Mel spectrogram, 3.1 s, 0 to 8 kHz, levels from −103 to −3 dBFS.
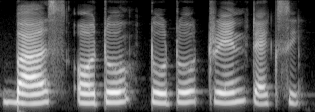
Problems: background sounds at intervals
